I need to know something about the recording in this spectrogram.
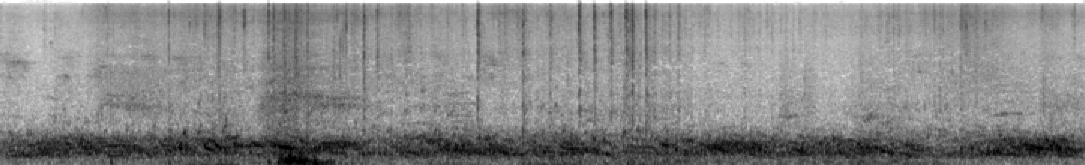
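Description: Many domestic pigeons cooing at once, a continuous overlapping chorus of low, wavering coos. About three seconds in there is a brief low rumble.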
